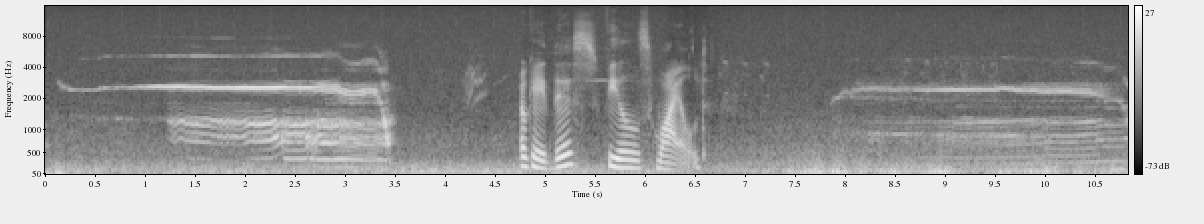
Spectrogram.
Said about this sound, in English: I hear something while I'm driving and decide to pull over and check it out. It's foggy. I can barely see the hill next to the road, but I hear something. Oh, hell yeah. Hell yeah. It's elk bugling.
